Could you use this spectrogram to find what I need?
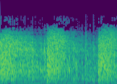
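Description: Gunshots crackle in a dense, rapid barrage as a gang fires on a house during a shootout, with two sharper, louder bursts standing out from the steady popping.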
